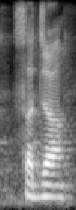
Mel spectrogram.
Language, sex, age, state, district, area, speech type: Punjabi, male, 18-30, Punjab, Rupnagar, rural, read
